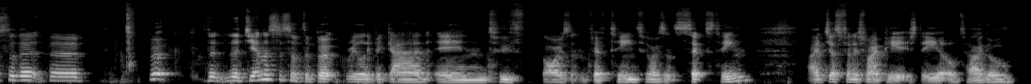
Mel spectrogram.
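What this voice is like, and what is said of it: Irish accent. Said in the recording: “you might be able to tell from my accent that I'm originally from Ireland”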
